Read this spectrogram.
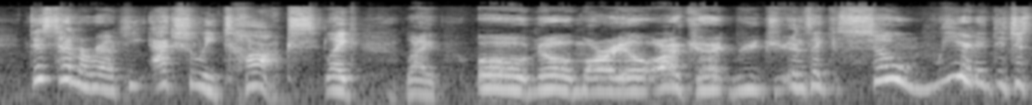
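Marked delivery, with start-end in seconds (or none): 3.2-5.3 slow, drawn-out, chilling video game boss voice. Retelling how the villain now talks in the game: Bowser voice. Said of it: "your Bowser voice is giving me chills".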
